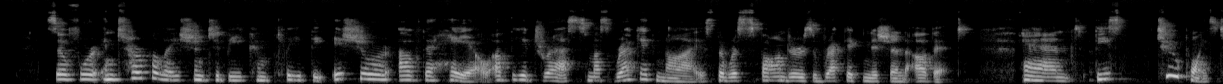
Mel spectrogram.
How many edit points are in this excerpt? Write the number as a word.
two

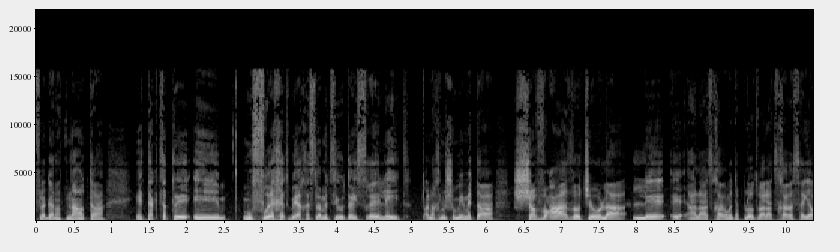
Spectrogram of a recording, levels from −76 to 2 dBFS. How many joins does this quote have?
one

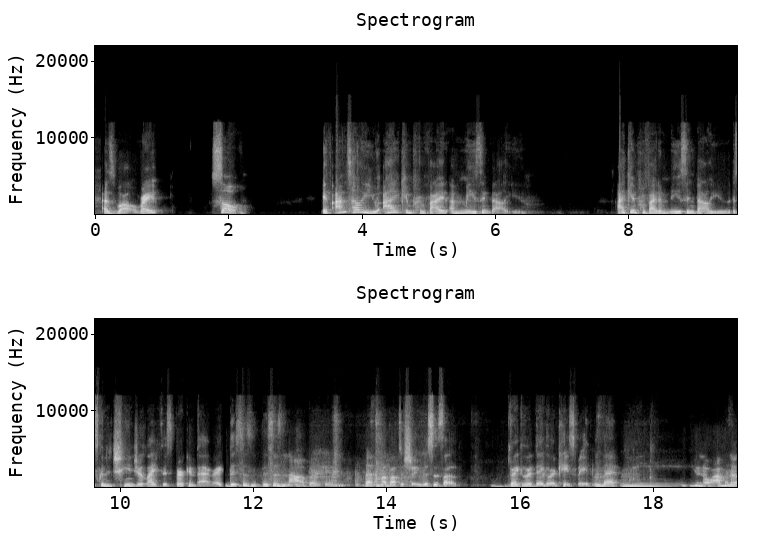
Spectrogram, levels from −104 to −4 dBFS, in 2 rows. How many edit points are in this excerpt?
two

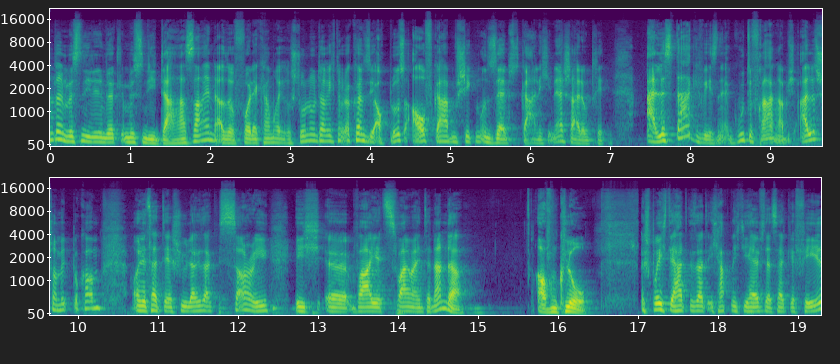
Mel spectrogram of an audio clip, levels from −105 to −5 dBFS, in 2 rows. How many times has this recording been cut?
three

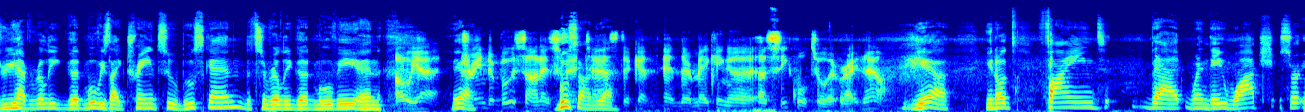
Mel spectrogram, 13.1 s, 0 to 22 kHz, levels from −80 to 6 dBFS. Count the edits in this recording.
one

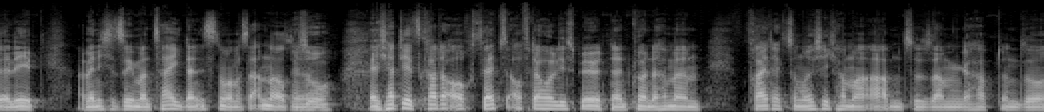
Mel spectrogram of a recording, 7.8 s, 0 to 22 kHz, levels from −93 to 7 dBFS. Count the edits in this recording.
one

